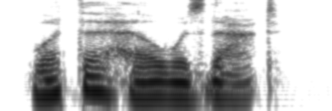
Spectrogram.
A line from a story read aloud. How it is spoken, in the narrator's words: James just muttered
